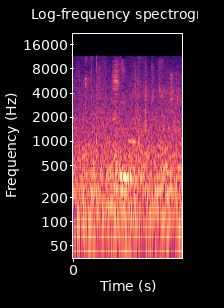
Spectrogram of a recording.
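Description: Faint, low voice murmuring briefly over the steady hum of a lecture room.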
